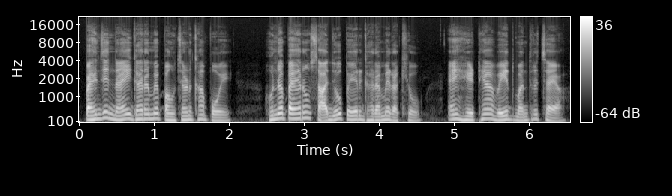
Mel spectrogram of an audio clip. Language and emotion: Sindhi, neutral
